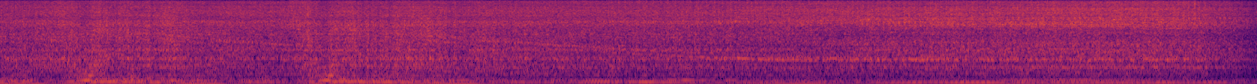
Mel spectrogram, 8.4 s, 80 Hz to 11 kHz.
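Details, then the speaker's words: Engine after a diesel-fuel (solarka) flush to cure hydraulic lifter tapping, run 10+ minutes: idles and revs up and back down with no top-end tapping; lifter noise seems gone, normal running. "уже прошло больше 10 мин двигатель стал работать он не справа он тоже спасательные работы гидриков уже вроде бы пропал он не появляется работает над на"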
